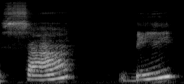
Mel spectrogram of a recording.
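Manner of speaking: SABIA split slowly into sa, bi, a; syllable by syllable. Shown as a demonstration. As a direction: break "sabia" into syllables with long pauses, stress on bi. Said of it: "Vamos separar as sílabas".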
